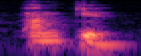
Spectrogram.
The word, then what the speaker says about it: 밤길: 그리고 밤길. 네, 역시 마찬가지로 미음과 기역이 만나서 된소리가 기역이 나게 되는 겁니다.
